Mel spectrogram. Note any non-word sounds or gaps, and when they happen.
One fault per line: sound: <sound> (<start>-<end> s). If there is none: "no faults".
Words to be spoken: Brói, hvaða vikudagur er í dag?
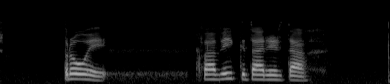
no faults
